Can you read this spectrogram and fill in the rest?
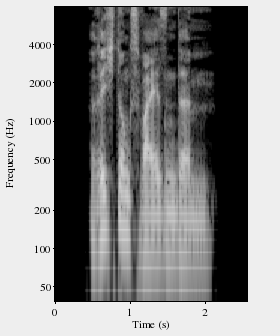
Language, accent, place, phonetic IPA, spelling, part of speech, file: German, Germany, Berlin, [ˈʁɪçtʊŋsˌvaɪ̯zn̩dəm], richtungsweisendem, adjective, De-richtungsweisendem.ogg
- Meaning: strong dative masculine/neuter singular of richtungsweisend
